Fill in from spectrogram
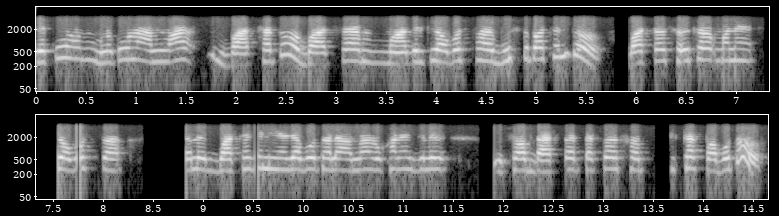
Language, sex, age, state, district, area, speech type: Bengali, female, 60+, West Bengal, Cooch Behar, rural, conversation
